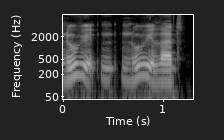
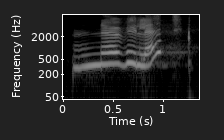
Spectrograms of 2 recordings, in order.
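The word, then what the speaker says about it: Neuvillette: That's how you pronounce him? I've been calling him Nuvillet.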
